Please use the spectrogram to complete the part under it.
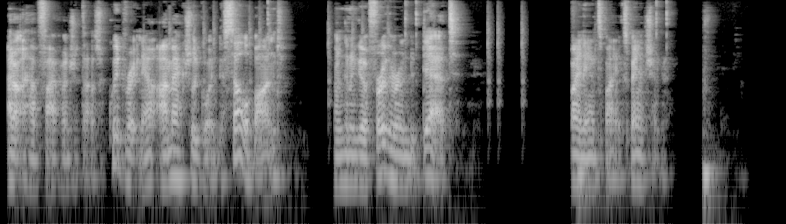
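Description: A man speaks with animation, close to a headset microphone.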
